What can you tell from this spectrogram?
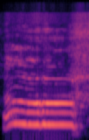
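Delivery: loud, very high Irish hoot; Graham Norton. Shown as a demonstration. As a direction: let out a big comic Irish whoop. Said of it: "like Graham Norton".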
